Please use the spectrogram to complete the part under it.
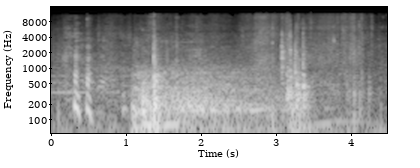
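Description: A vehicle's sliding door rumbles open.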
